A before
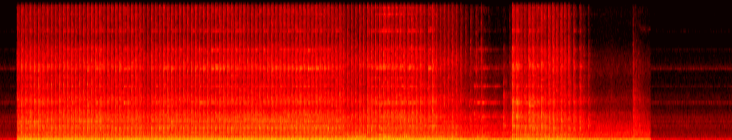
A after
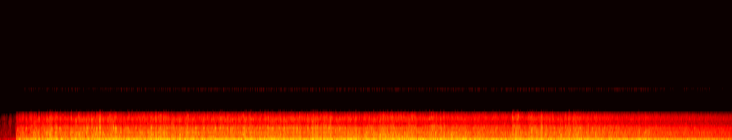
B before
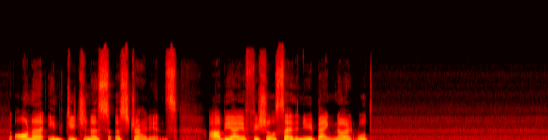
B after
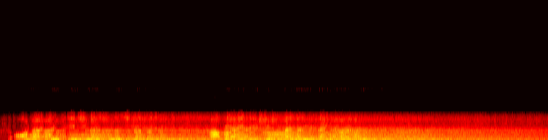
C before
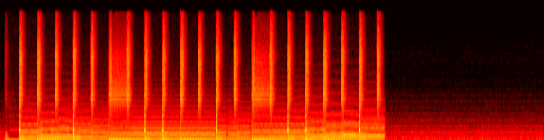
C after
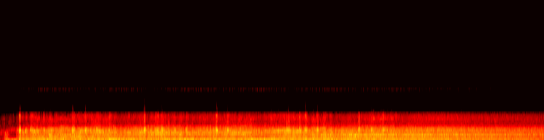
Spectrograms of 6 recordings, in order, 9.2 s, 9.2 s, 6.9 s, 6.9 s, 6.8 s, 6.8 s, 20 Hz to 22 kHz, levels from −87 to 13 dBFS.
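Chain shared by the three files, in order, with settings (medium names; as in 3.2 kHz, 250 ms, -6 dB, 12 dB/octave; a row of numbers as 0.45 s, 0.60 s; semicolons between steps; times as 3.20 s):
boxcar filter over 16 samples; two-band feedback delay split 320 Hz, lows 282 ms, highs 150 ms, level -5.5 dB; ring modulator 86 Hz; peaking EQ 520 Hz -13.5 dB 1.4 oct; crackle 140 per s -46 dBFS; LPC vocoder at 8 kHz whisper; bass shelf 230 Hz -11 dB; level rider gain up to 6 dB; on a send: echo that smears into a reverb 819 ms, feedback 56%, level -6.5 dB; on the sum: compression, threshold -27 dBFS; normalise loudness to -24 LUFS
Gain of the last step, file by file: +10.5 dB, +13.0 dB, +9.0 dB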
